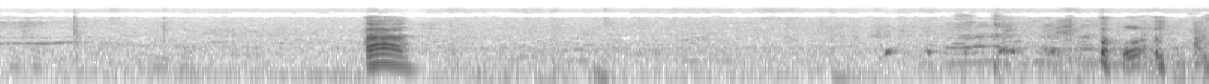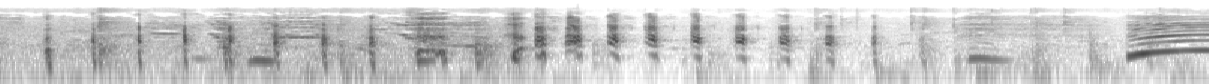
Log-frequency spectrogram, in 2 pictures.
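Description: A young woman laughs loudly and heartily close by.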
